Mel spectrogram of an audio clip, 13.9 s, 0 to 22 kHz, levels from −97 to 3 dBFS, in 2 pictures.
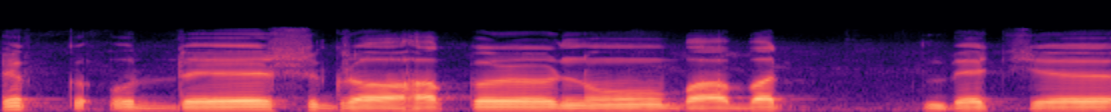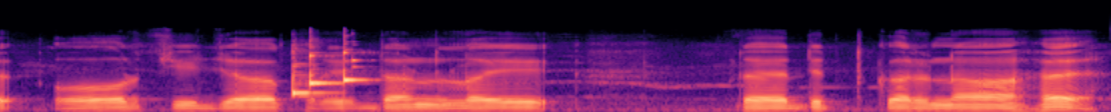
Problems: background sounds at intervals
